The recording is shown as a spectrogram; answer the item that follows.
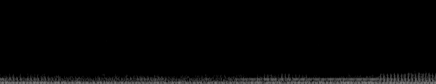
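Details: Low, grainy purr from Stella, a calico cat enjoying being petted, a dense rumble with a brief steady background hum partway through.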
